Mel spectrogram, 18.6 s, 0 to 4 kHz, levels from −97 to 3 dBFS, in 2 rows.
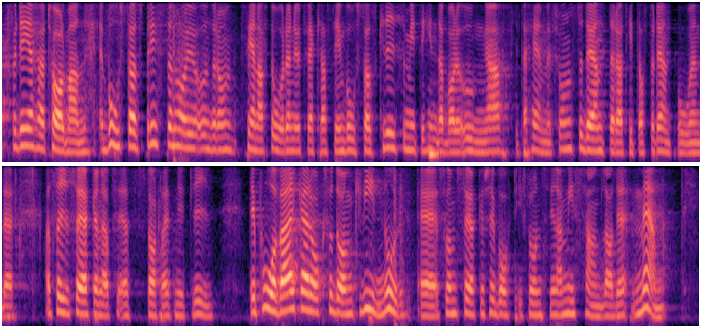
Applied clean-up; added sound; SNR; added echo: neural mask model RNNoise.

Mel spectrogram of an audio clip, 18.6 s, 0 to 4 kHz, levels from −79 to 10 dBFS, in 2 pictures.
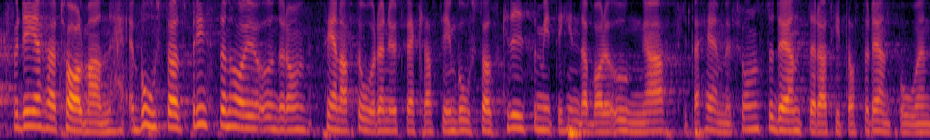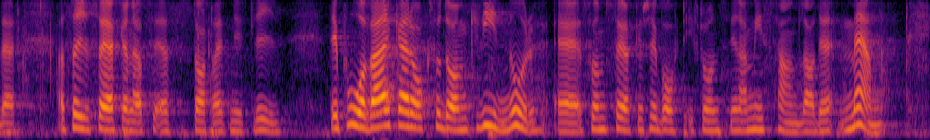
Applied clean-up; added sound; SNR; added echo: none; none; none; none.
